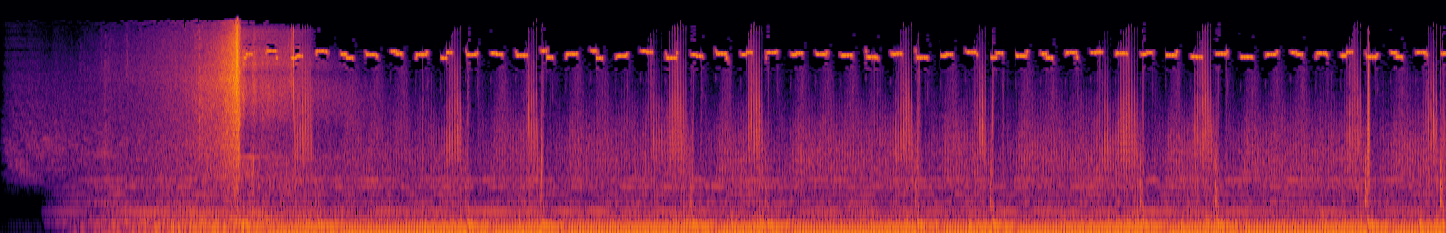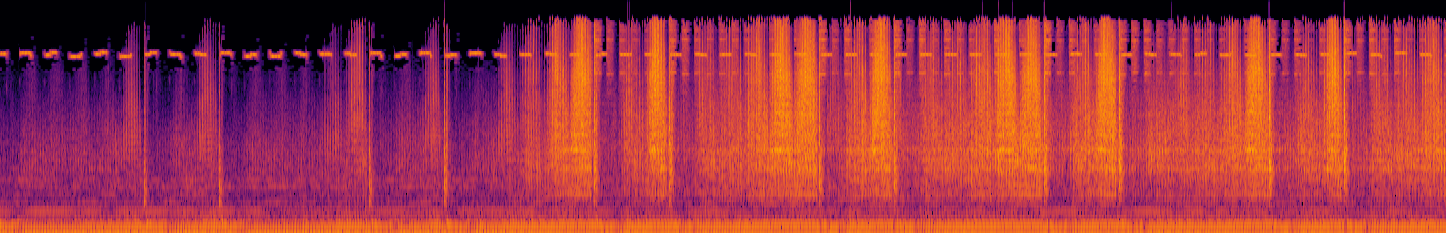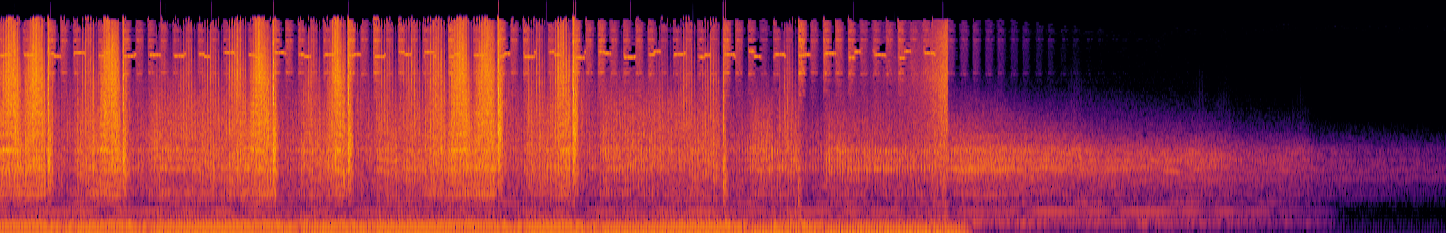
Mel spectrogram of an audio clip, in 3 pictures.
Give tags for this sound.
atmosphere synth cinematic music sci-fi electronic dark

